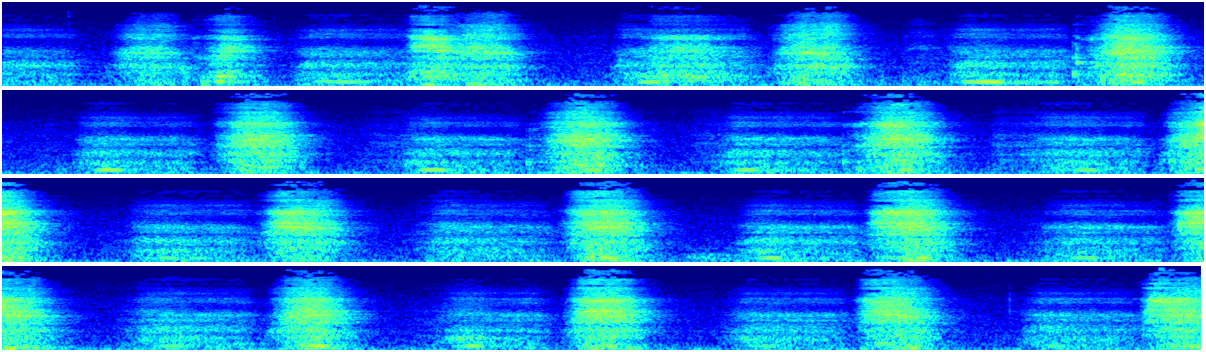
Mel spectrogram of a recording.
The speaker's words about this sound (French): le souffle de Bhastrika, inspire, expire dans l'axe.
